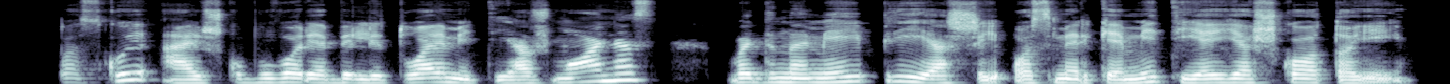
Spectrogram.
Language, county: Lithuanian, Klaipėda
